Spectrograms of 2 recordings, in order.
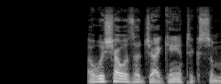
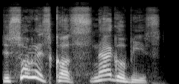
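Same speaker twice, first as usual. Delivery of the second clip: emphatic, high mock African accent; 7 semitones higher, 4 dB louder than usual. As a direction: announce it loudly in a put-on African accent. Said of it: "I would use an African accent".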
